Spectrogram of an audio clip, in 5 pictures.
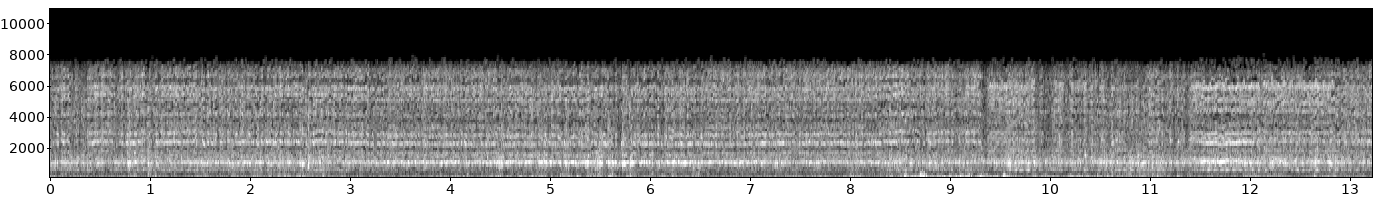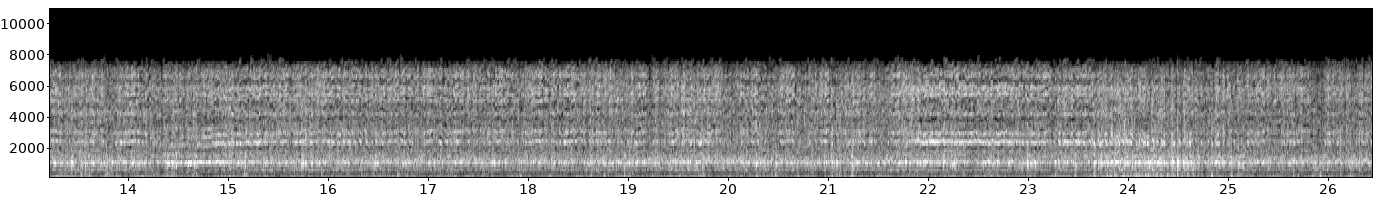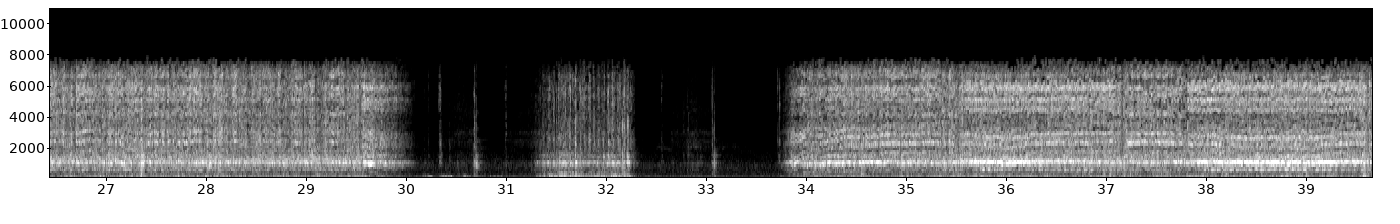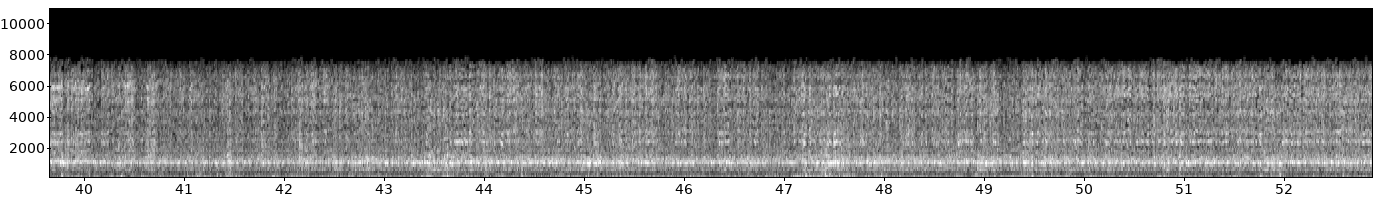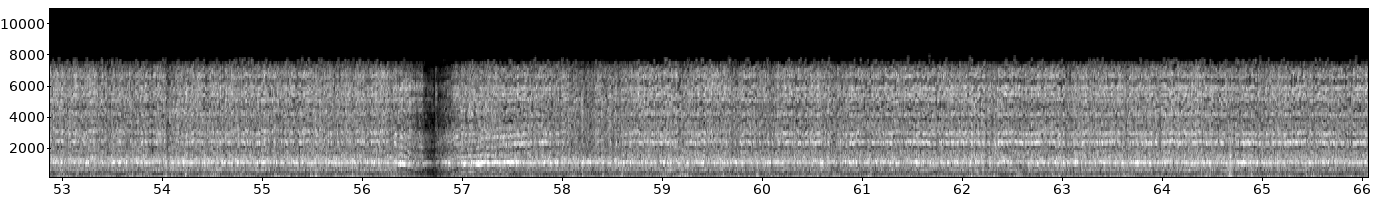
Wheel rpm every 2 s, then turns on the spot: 160, 150, 150, 150, 160, 160, 160, 150, 160, 160, 160, 160, 160, 160, 130, 10, 20, 140, 160, 160, 160, 160, 160, 160, 160, 160, 160, 160, 120, 160, 160, 160, 160.
30-32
